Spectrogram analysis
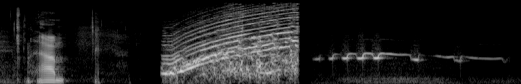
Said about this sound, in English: No, I was just whistling. Oh, I swear I could hear two different whistles. Yeah, it was me.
